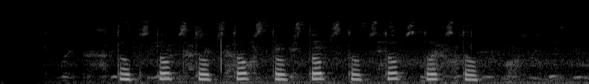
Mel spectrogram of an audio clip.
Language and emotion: Russian, neutral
